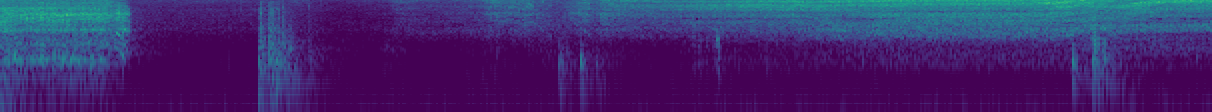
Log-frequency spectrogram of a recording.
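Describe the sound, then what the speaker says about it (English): A power drill bores into an Arctic Cat Proclimb snowmobile to mount a Pro-lite running board, with a loud whine in short bursts broken by pauses and clicks, then a long, steady hissing drill run. "we're going to drill right up here, approximately right in this corner here."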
